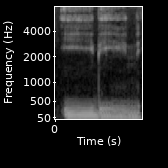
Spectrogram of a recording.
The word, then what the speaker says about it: eating: in American English that even though it has a t pronounced with a d eating eating he was eating dinner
